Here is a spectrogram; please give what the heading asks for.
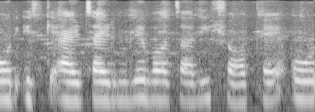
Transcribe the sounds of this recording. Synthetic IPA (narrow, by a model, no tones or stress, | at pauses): ɔːɾɪskeaːɪɖsaːɪɖmẽbebɔɦʊt̪saːɾiʃɔːpɦɛ̃ʔɔː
